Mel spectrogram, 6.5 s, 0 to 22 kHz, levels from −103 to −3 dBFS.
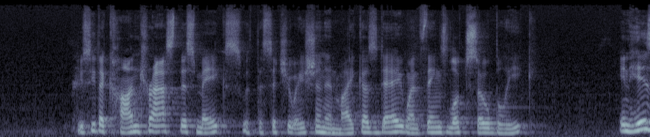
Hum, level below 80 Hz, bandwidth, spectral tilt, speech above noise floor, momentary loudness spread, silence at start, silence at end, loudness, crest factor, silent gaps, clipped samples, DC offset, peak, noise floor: none; -80 dBFS; 19 kHz; -4.5 dB/octave; 30 dB; 8 LU; 0.75 s; 0 s; -42 LUFS; 22 dB; none; under 0.1%; under 0.1%; -22 dBFS; -70 dBFS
